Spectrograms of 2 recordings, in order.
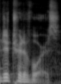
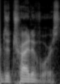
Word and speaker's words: detritivores: The second group are detritivores, or detritivores, depending on how you want to pronounce it.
